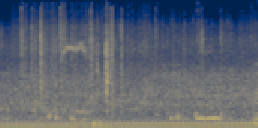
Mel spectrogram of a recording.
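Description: Pigeons coo softly in a loft, a low steady hum running underneath and a few brief higher chirps breaking in, with no voices.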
